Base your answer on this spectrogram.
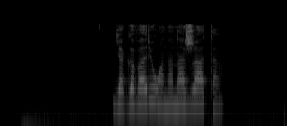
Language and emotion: Russian, neutral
